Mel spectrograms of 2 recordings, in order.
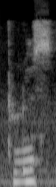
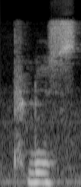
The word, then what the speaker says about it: plus: la locution plus de, dans la comparaison, on prononce le S, donc plus de. Mais là, dans le cas des chiffres, donc si plus de est suivi d'un chiffre, on ne va pas prononcer le S.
